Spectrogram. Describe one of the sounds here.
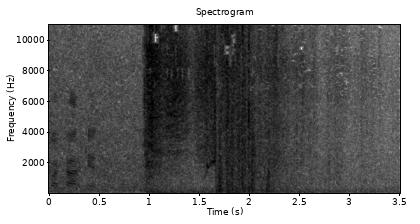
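A parachute snaps open with a loud whoosh.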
